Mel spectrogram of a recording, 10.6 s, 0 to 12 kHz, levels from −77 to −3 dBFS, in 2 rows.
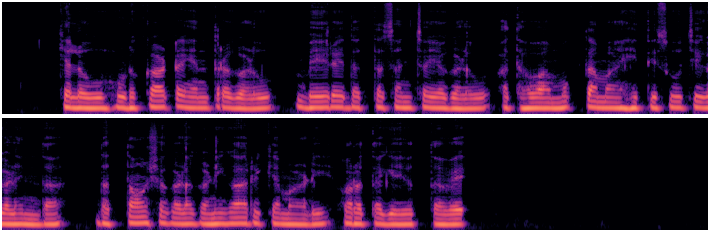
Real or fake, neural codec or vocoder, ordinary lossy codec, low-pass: real; none; none; none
